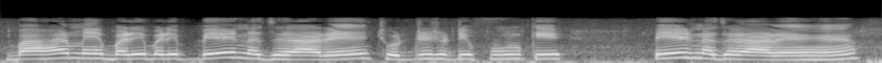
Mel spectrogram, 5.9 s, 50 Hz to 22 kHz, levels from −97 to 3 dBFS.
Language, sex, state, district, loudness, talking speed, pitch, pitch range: Hindi, female, West Bengal, Alipurduar, -13 LUFS, 185 wpm, 255 Hz, 240-270 Hz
